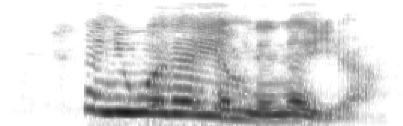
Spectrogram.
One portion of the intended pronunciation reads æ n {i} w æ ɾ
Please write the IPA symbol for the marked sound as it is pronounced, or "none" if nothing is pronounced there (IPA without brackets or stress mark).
i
